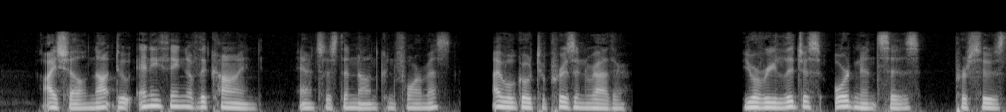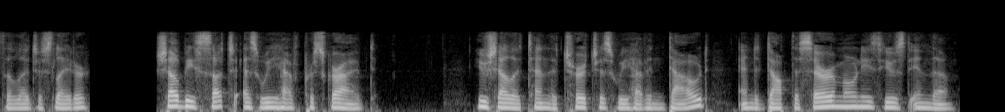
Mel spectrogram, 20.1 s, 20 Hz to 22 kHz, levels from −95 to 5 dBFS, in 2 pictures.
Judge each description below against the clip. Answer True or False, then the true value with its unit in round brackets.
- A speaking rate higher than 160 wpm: False (145 wpm)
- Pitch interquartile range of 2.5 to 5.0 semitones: True (2.8 semitones)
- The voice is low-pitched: True (130 Hz)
